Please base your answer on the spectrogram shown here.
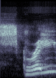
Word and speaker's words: scree: That's scree, which of course rhymes with the number 3.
